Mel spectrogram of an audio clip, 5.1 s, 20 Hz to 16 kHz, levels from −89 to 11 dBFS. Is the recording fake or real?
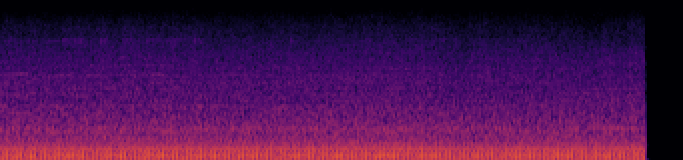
real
